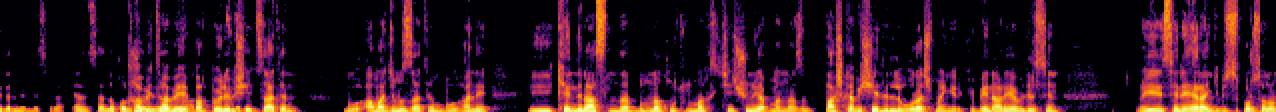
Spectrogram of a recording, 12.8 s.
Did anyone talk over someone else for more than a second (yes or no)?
yes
